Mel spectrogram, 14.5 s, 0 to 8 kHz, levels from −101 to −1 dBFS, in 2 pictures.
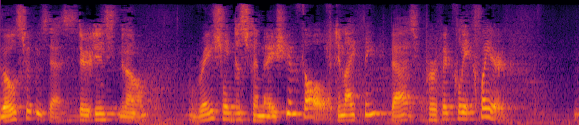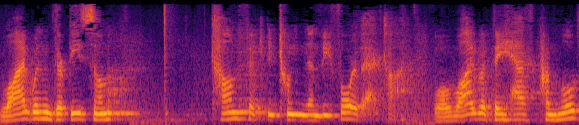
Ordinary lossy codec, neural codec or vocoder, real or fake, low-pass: MP3, 32 kbps; codec, 16 kHz, 0.5 kbps, X-Codec, HuBERT features, trained on general audio; fake; 7.2 kHz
